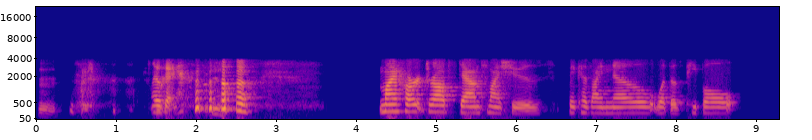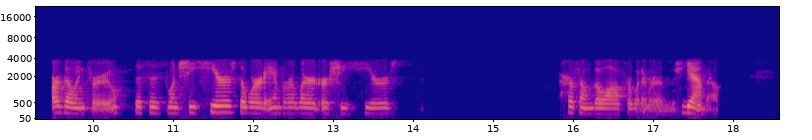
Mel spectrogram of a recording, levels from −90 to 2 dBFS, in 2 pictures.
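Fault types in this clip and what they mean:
Bluetooth CVSD headset codec: the speech runs through the narrowband headset link, coding one up-or-down bit per sample, so nothing survives above about 3.7 kHz and the line sits in a thin 250 Hz to 3.5 kHz band. Sibilants go scratchy, loud bright bits distort, and there's a grainy hiss underneath throughout.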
